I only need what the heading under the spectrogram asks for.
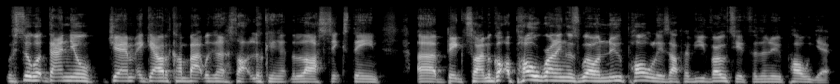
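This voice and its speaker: A man whose voice is on the high side and a bit bright talks briskly while hosting a football fan stream. Reading viewer comments aloud, he chats bluntly and emphatically, going over the same things repeatedly.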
